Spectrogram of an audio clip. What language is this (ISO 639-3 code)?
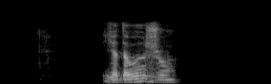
rus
